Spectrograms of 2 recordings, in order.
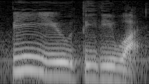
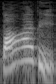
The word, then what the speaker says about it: buddy: 们儿，伙计你好啊，B U D D Y 叫做 buddy，但注意好多人把它读成 body 就难听了啊。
